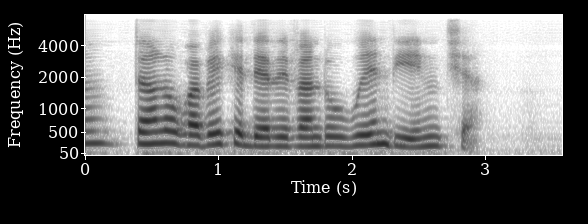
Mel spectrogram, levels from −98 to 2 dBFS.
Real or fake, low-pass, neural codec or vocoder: fake; 7.2 kHz; codec, 16 kHz, about 1 kbps, DyCAST, with the encoder's durations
